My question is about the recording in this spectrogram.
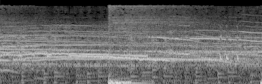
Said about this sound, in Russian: Теперь, ребята, теперь, девчонки, узнаем с вами, кто самый звонкий, кто громче давит на перепонки. Девчонки или мальчишки, мальчишки или девчонки. А теперь, девчонки, громко-громко все вместе кричим.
